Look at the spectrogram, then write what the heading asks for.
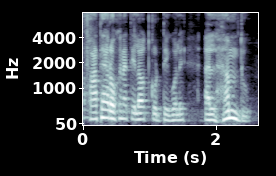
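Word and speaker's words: الحمد: সূরা ফাতিহার ওখানে তেলাওয়াত করতে গেলে আলহামদু, ওখানে আলহামদু বললে তো নামাজই হবে না, বলতে হবে আল হামদু। বড় হা হলকের মাঝখান থেকে উচ্চারণ করতে হবে।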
